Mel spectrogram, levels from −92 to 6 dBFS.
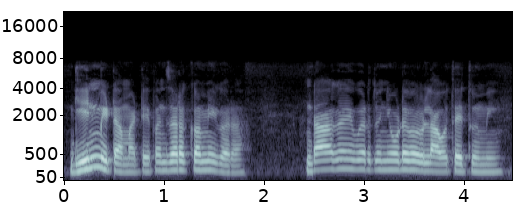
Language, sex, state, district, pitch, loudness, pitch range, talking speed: Marathi, male, Maharashtra, Pune, 165 Hz, -19 LUFS, 145-175 Hz, 185 wpm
